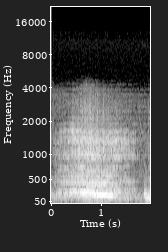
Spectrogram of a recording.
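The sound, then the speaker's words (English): Lions roar in a deep, rumbling growl that swells loudly and holds for over a second, then a second roar begins as the first fades. “Oh, here come the lions.”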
